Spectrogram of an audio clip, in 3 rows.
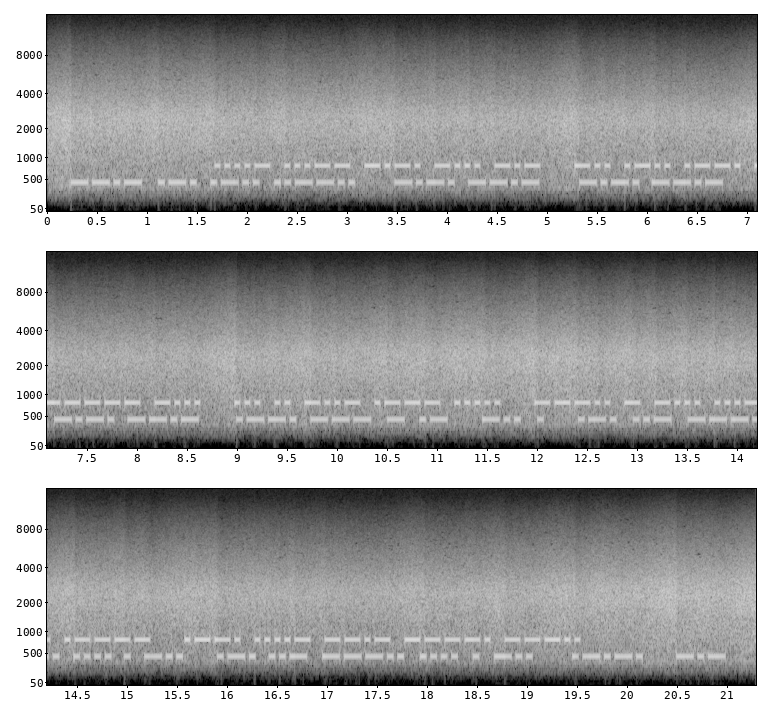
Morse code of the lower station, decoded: QRL? CQ CQ CQ POTA DE RU8HED RU8HED <AR> K

